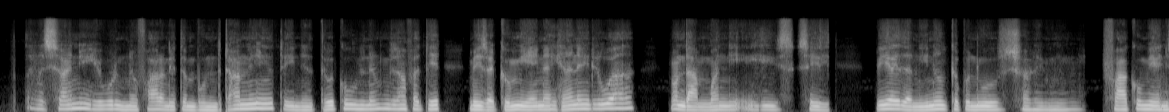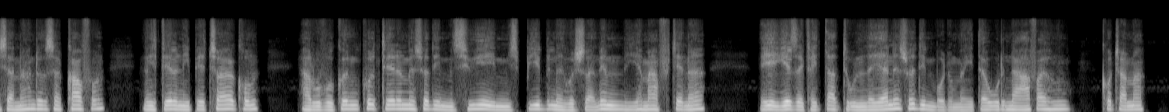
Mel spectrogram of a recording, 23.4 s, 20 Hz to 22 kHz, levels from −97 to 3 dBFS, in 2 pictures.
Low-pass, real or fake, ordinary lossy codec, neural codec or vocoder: 10.8 kHz; fake; none; codec, 16 kHz in and 24 kHz out, 0.6 kbps, FocalCodec, streaming, 2048 codes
